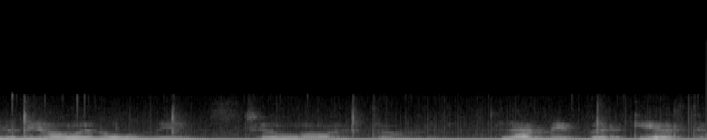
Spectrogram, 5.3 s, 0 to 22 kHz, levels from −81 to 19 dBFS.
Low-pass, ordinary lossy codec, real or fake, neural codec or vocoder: 7.2 kHz; none; real; none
